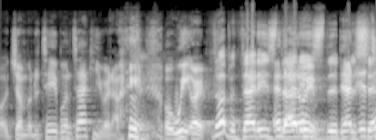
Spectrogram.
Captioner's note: chuckles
